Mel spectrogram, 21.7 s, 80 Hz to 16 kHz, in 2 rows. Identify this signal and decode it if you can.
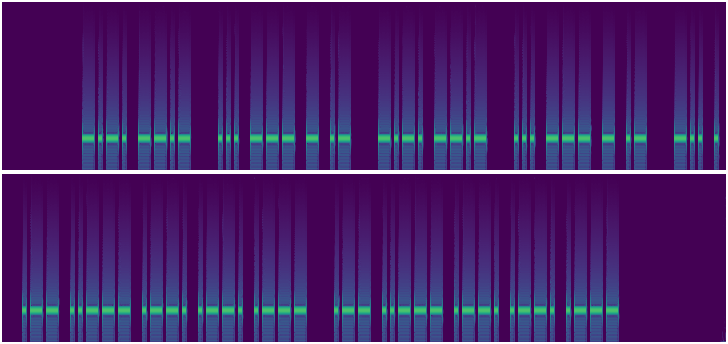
Morse code, heard as a keyed tone, about 20 wpm, 700 Hz. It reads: CQ SOTA CQ SOTA DE W2PPJ W2PPJ
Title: SOTA QSO Practice 20wpm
